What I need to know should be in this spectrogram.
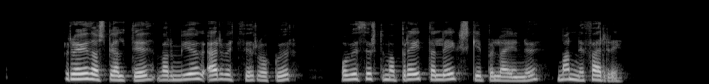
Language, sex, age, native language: Icelandic, female, 40-49, Icelandic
